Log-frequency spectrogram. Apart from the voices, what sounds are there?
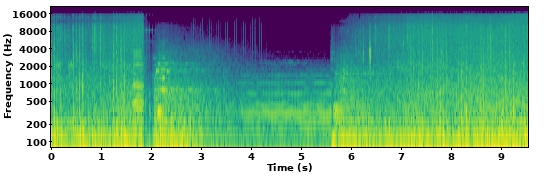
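horses galloping in video game Assassin's Creed Origins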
